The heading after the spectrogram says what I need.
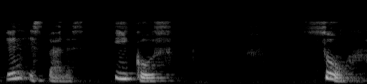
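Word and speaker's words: hijos: echoes means children echoes h is silent so you will say ecos equals so children is called ecos in spanish ecos so how will you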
